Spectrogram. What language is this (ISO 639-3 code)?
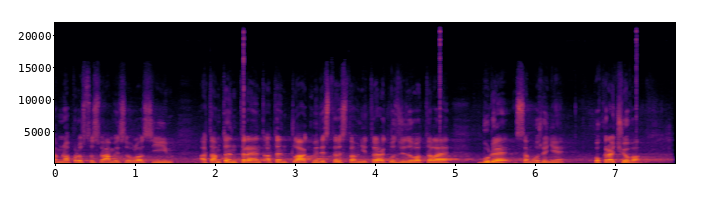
ces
